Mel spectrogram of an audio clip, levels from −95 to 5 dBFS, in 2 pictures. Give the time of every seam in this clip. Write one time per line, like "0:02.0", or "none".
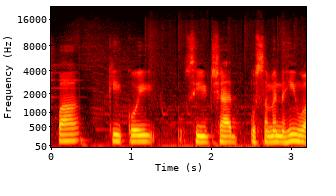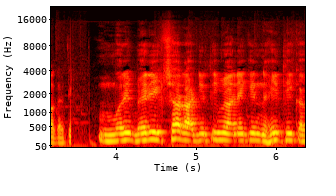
0:03.4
